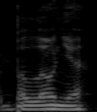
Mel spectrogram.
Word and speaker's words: bologna: There's yeah. a G in there. Bologna. That's actually how it was originally pronounced. Bologna. And then the Americans, the American English, it evolved to just call it bologna.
